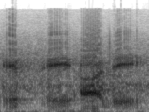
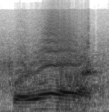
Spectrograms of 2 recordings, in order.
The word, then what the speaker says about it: Fard: Farrakhan, F-A-R-D F-A-R-D. Muhammad. Mr. Fard, did you say? Well, that would be the F-A-R-D? pronunciation in English, but we in the Arabic Yes, it's Farrad.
